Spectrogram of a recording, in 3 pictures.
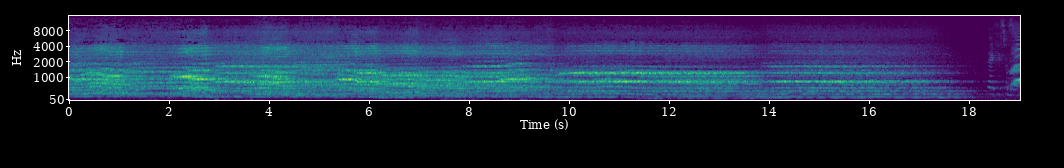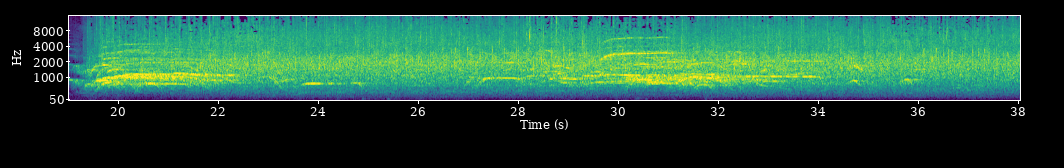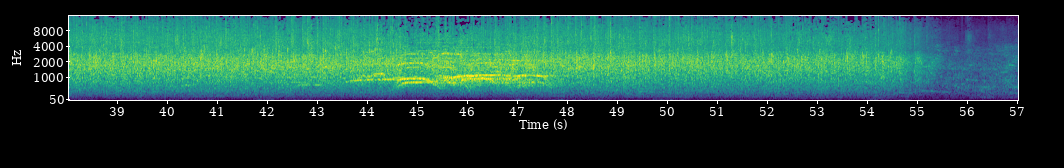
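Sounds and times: cheering voices: 18.8s - 57.0s
audience applauding: 19.0s - 55.8s.

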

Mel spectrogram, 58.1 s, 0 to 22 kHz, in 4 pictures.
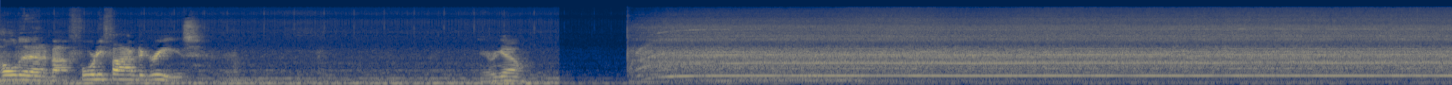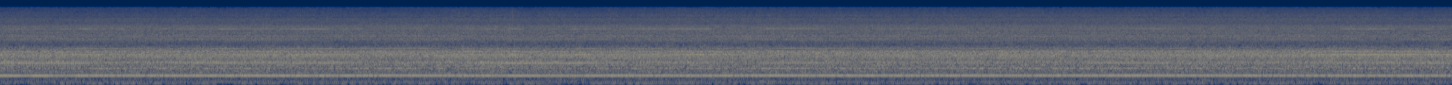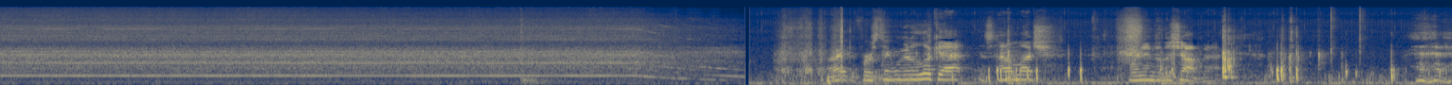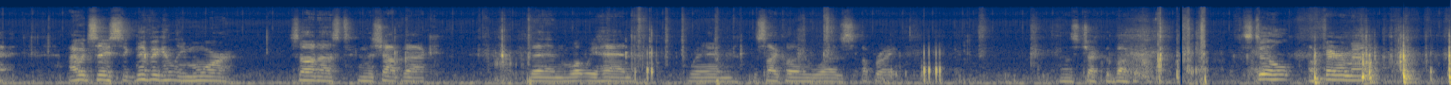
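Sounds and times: shop vac running: 6.3s - 42.0s.

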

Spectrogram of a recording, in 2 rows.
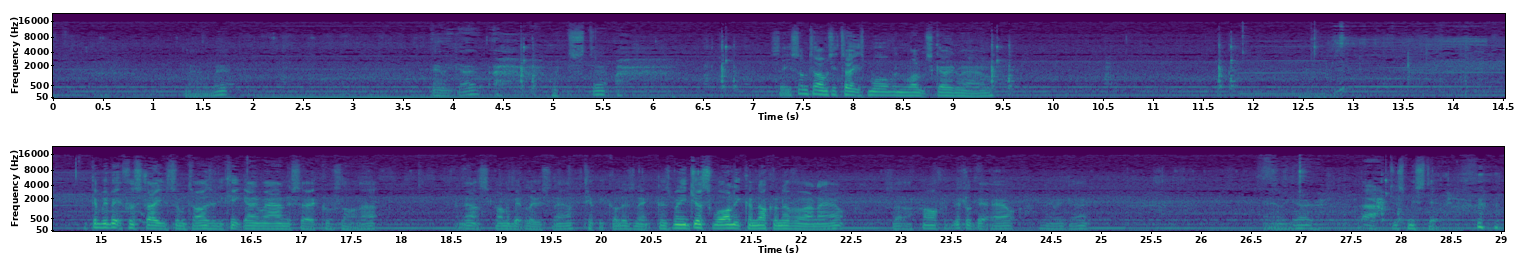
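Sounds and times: printer low hum: 0.0s - 29.0s
man speaking: 14.9s - 17.8s, 26.6s - 28.5s.

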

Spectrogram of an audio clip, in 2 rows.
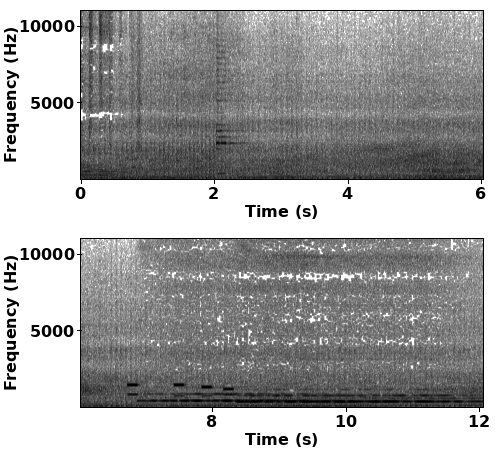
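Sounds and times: music with held tones: 0.0s - 1.0s, 6.8s - 12.0s
road noise: 0.0s - 12.0s
auto-rickshaw engine rumble: 0.2s - 6.7s.

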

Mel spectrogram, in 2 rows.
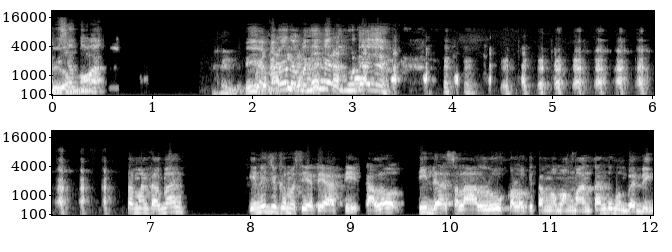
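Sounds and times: man speaking: 0.0s - 0.7s, 1.6s - 7.4s
man laughing: 2.0s - 6.8s.

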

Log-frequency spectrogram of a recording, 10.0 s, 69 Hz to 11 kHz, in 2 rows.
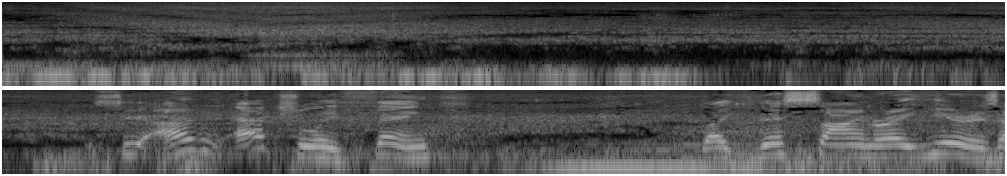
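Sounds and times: low traffic hum: 0.0s - 10.0s
road noise hiss: 0.0s - 10.0s.

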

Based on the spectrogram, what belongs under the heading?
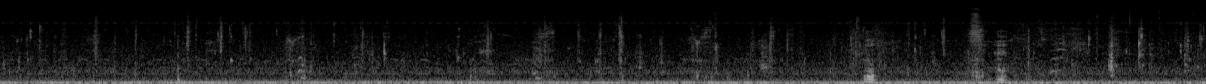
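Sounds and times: monkey grunting calls: 8.5s - 12.0s.

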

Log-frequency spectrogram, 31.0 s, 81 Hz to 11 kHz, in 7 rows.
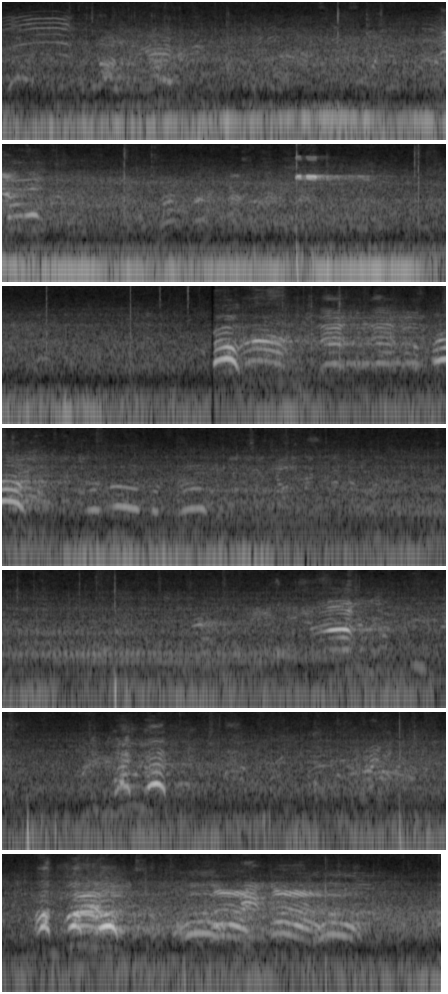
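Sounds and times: players shouting: 0.0s - 1.9s, 4.2s - 8.2s, 10.9s - 30.6s
low engine hum: 0.0s - 31.0s.

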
